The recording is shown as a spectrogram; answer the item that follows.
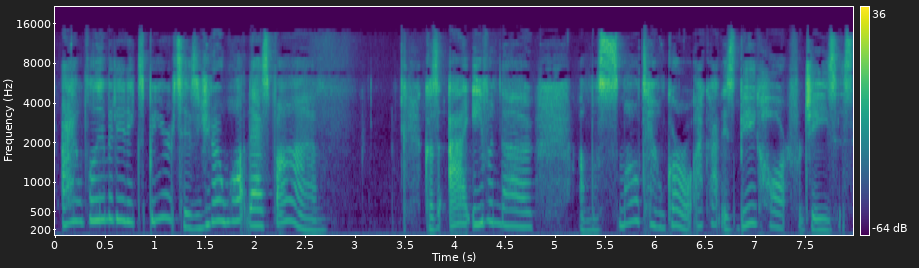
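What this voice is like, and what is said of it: Southern American accent. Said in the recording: “my accent is Southern”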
